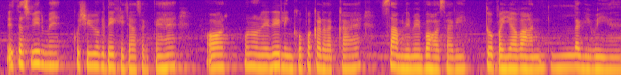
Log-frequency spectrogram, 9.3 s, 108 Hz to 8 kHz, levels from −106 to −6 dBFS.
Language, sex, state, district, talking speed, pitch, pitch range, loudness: Hindi, male, Andhra Pradesh, Krishna, 175 wpm, 170 Hz, 160-180 Hz, -26 LUFS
